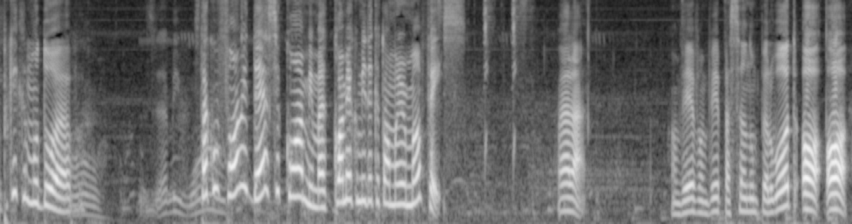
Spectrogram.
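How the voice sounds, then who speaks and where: A young Brazilian woman with a cold, chatting casually as she plays a life sim game and talks to her characters and viewers. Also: sits high. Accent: Brazilian Portuguese. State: has a cold. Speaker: gaming video host. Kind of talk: casual let's-play commentary.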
